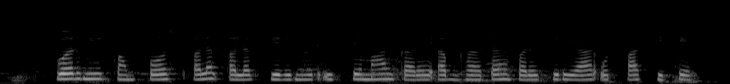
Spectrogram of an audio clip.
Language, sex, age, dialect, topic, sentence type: Magahi, female, 51-55, Northeastern/Surjapuri, agriculture, statement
